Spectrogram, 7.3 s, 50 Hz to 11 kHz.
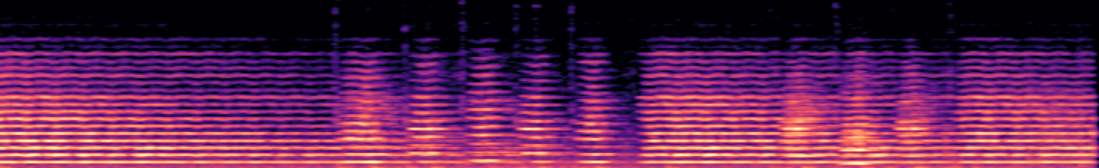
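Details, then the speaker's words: ARP Omni 2 synthesizer under restoration, all voices with very short release: short plucked notes die away quickly, but key number 35 hangs on with a much longer release than it should. "number 35 has a much longer release than it should."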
